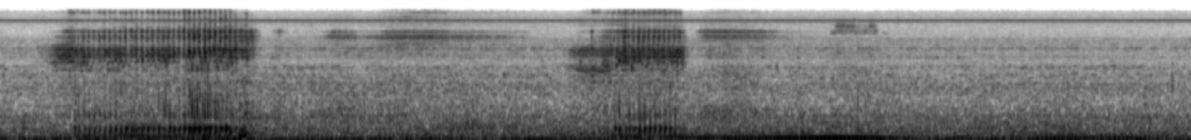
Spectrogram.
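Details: Sleeping puppies snore loudly: two raspy, breathy snores roughly three seconds apart, followed by a faint, steady low hum and quiet background hiss.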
